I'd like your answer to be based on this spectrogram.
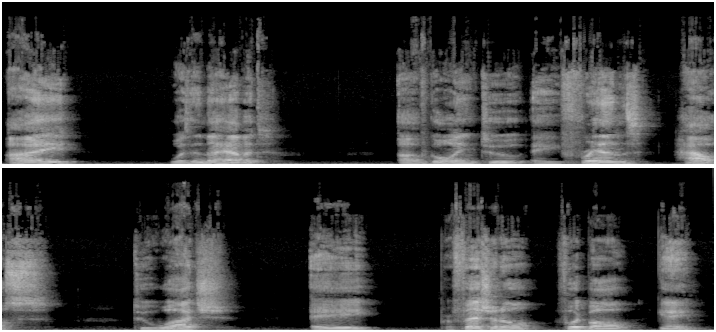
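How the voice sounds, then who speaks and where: A man hosting his own show, talking in a slow, emphatic, preachy monologue. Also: fairly high pitch, reverberant. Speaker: host. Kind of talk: monologue to camera.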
